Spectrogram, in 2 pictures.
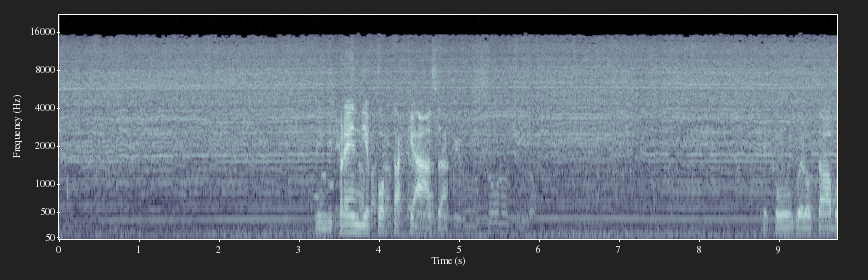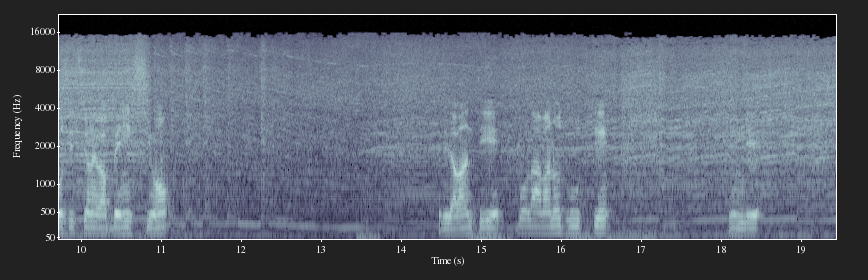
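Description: A racing car engine whines steadily at high revs, dropping in pitch as it slows for a corner and rising again.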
